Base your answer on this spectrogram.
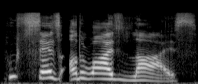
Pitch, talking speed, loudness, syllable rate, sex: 230 Hz, 120 wpm, -16 LUFS, 4.2 syllables/s, female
